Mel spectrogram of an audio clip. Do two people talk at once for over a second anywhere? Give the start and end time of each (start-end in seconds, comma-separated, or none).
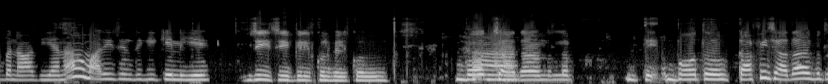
none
